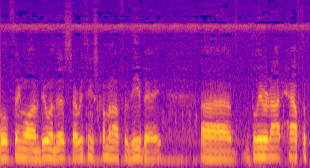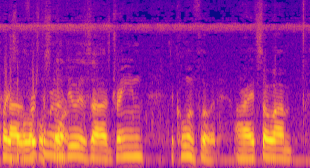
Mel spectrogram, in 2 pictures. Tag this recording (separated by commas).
Cricket, Insect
